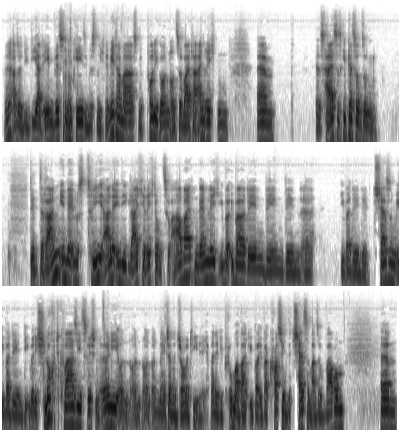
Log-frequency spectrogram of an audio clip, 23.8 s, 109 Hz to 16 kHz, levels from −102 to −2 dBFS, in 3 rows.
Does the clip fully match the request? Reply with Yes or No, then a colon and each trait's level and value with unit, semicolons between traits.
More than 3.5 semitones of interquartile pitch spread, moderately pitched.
No: average, 3.9 semitones; low, 110 Hz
